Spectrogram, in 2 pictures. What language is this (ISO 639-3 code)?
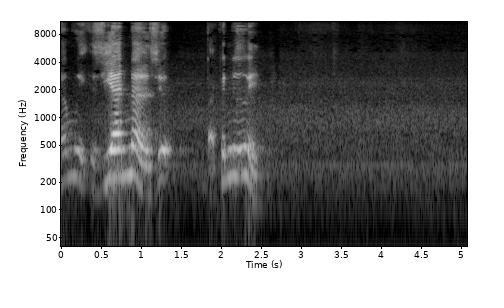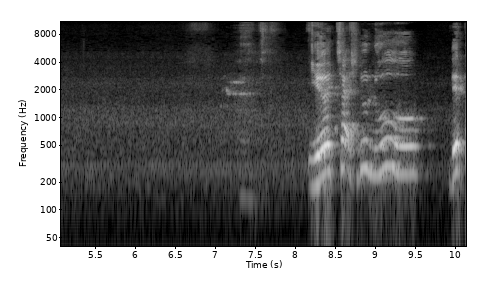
msa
